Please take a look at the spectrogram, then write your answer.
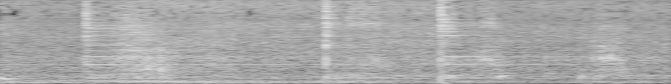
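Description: Spice masala frying in a pan for a chicken curry, a close sizzle broken by several sharp spatula scrapes and knocks against the pan, no voices.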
